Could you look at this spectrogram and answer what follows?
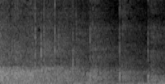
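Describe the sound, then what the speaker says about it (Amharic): A church congregation applauds together, a dense, sustained wash of clapping that fades slightly toward the end. "እስኪ አጨብጭቡ ለእግዚአብሔር።"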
